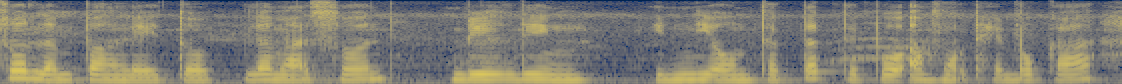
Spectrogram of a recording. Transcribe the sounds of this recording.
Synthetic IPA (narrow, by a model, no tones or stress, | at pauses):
sɔnlɐmpɐŋlejtɔp̚lɐmaʔsɔn | bildiŋ | ʔinːiʔɔmt̪ɐk̚t̪ak̚tɛpɔʔam̥ɔ̰ʔtʰajbɔka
